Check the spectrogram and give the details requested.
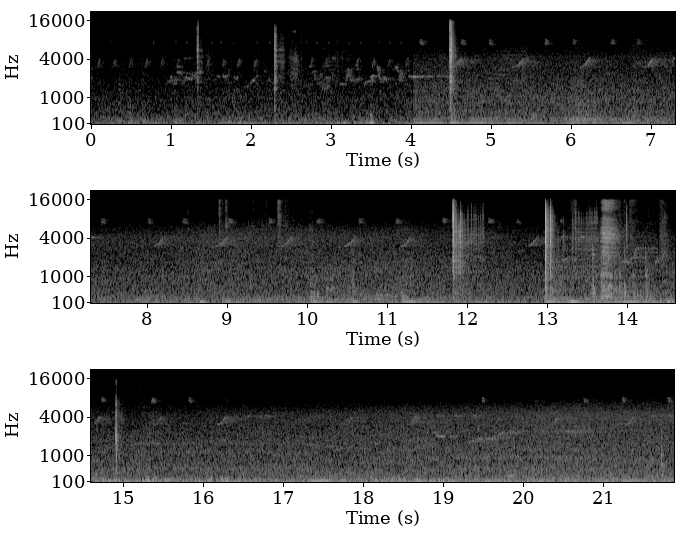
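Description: Faint outdoor background with a bird giving a short high chirp over and over, about twice a second, through the first half. A few sharp clicks come around the middle as small chandelier screws and nuts are handled and wiped on a microfiber towel.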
